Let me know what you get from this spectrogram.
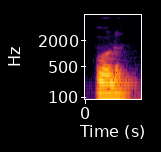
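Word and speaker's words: could: कुड ठीक spelling ध्यान दीजिए डब्ल्यू और सी बस बदल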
